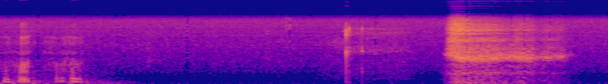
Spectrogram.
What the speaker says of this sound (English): sorry for the breathing noises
